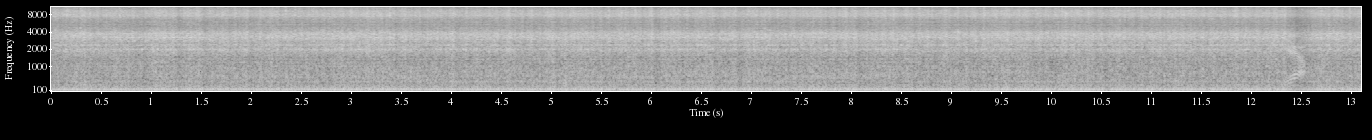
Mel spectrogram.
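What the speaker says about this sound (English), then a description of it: "and it's idling nice" After a tune-up with the timing reset, an engine idles steadily with a low, even rumble that runs unbroken close to the microphone while a person talks over it.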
